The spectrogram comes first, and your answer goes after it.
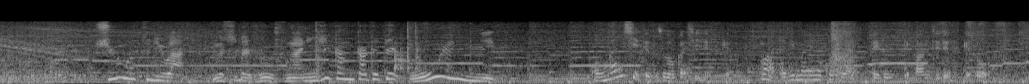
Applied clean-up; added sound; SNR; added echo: none; none; none; none.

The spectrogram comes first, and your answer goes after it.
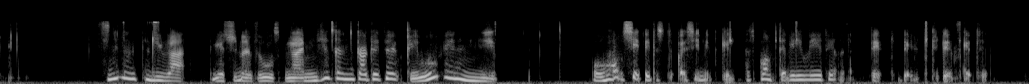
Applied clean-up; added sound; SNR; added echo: neural diffusion model UNIVERSE++.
